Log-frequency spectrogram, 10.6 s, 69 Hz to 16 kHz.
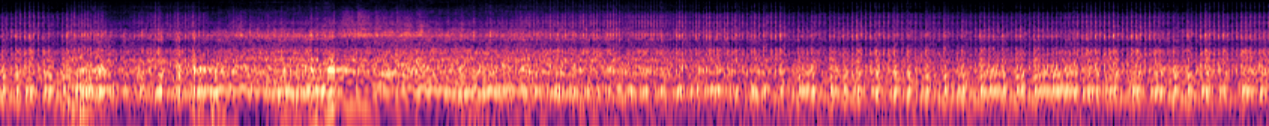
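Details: Honda NSR 125 Foxeye (JC22) two-stroke, close up, blipped a few times then idling, with a dry metallic rattle over the buzzy exhaust note; owner suspects piston slap.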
